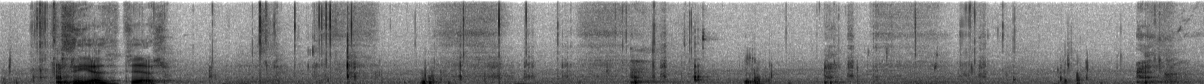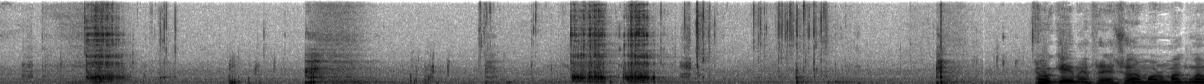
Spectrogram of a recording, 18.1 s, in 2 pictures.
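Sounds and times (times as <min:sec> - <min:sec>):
biting and chewing food: 0:00.0 - 0:16.8
wet mouth clicks: 0:01.6 - 0:11.2, 0:12.1 - 0:15.3.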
